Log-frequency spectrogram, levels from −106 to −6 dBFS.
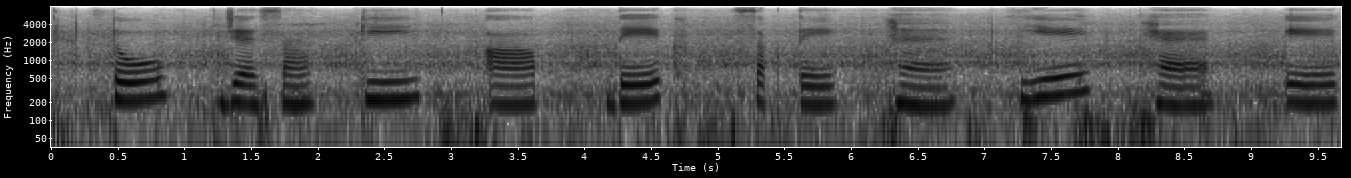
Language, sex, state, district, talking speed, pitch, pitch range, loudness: Hindi, female, Chandigarh, Chandigarh, 60 wpm, 195 Hz, 185-225 Hz, -16 LUFS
